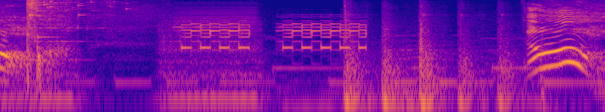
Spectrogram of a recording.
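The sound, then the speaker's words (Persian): A telephone rings in two short trilling bursts, clear, followed by a flurry of thumps and clatter and a warbling, swooping electronic tone at the end. “تلفن.”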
